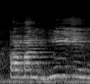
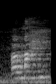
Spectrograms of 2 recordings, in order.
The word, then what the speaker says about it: pamahiin: bibitbit nila ang mga pamanhiin nila pamanhiin ba Tama ba yung pagkasabi ko sa Tagalog pamanhiin pamanhiin pamahiin Pam pamahiin unbelief Okay siguro well pronounce yun na kaya na lang pamahiin okay that's the Uh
